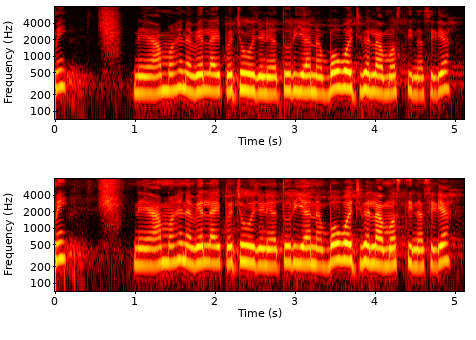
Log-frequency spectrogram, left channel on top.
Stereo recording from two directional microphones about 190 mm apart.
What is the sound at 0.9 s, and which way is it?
Speech, 15° left (ahead or behind).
